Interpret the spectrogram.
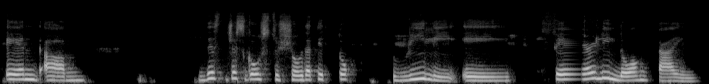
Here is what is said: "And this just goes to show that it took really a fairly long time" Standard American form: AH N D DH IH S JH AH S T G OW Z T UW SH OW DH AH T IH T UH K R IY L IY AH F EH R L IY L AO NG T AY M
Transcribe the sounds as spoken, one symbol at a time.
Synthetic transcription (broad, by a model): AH N D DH IH S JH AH S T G OW S T UW SH OW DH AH T IH T UH K R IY L IY AH F EH R L IY L AO NG T AY M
